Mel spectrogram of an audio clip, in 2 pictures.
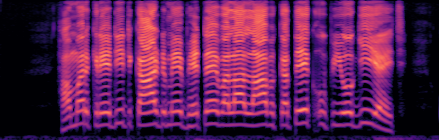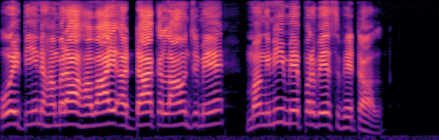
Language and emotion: Maithili, happy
